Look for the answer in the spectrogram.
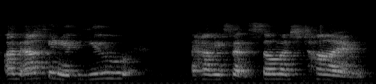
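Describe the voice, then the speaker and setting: Bright-voiced woman, distant echoey call. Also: a little high, fairly even intonation, a little slow, dull audio. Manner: earnest, probing, rephrasing her question. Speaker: audience member asking a question. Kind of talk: asking a question at an online reading. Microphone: video call.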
